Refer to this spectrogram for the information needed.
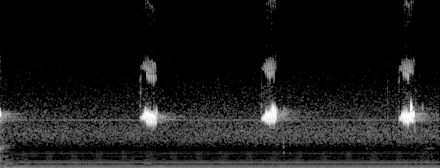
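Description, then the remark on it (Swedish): Three short, bright chaffinch contact calls ring out at steady intervals of just over a second, each a sharp single chirp standing clearly above a low, constant background hum. “Jag hör lite olika småläten, lockläten och kontaktläten. Det här är det vanliga kontaktlätet.”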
